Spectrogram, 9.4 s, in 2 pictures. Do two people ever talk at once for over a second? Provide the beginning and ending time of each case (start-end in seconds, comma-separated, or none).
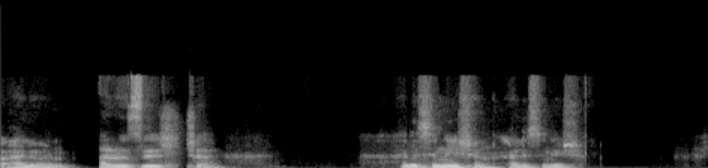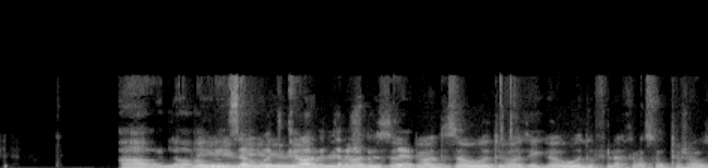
5.9-7.5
